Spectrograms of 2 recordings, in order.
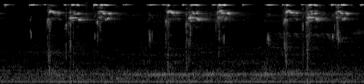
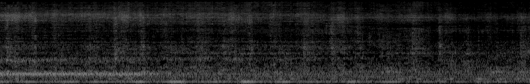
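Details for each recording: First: General Electric gas clothes dryer, running empty, gives high chirpy squeaks about three a second over a low motor hum, louder when loaded with clothes. The drum rubs on worn front glides, and the drum is shifting to the left. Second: General Electric gas clothes dryer after repair of a loud squeal that worsened with load; drum now turns with an even steady rumble and low hum, no squeal or scraping: normal drum rotation.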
